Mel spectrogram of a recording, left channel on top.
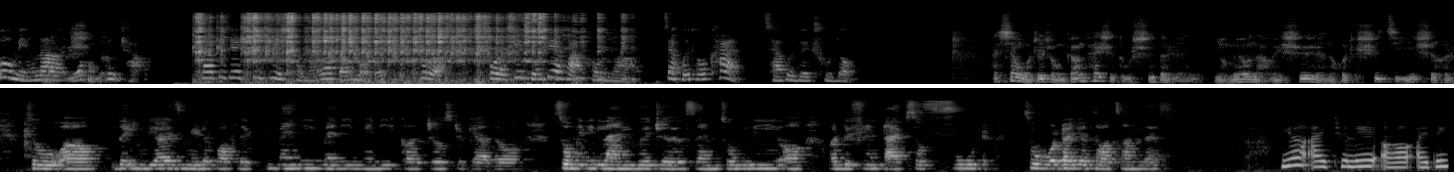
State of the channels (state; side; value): different; both; correlation 0.00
